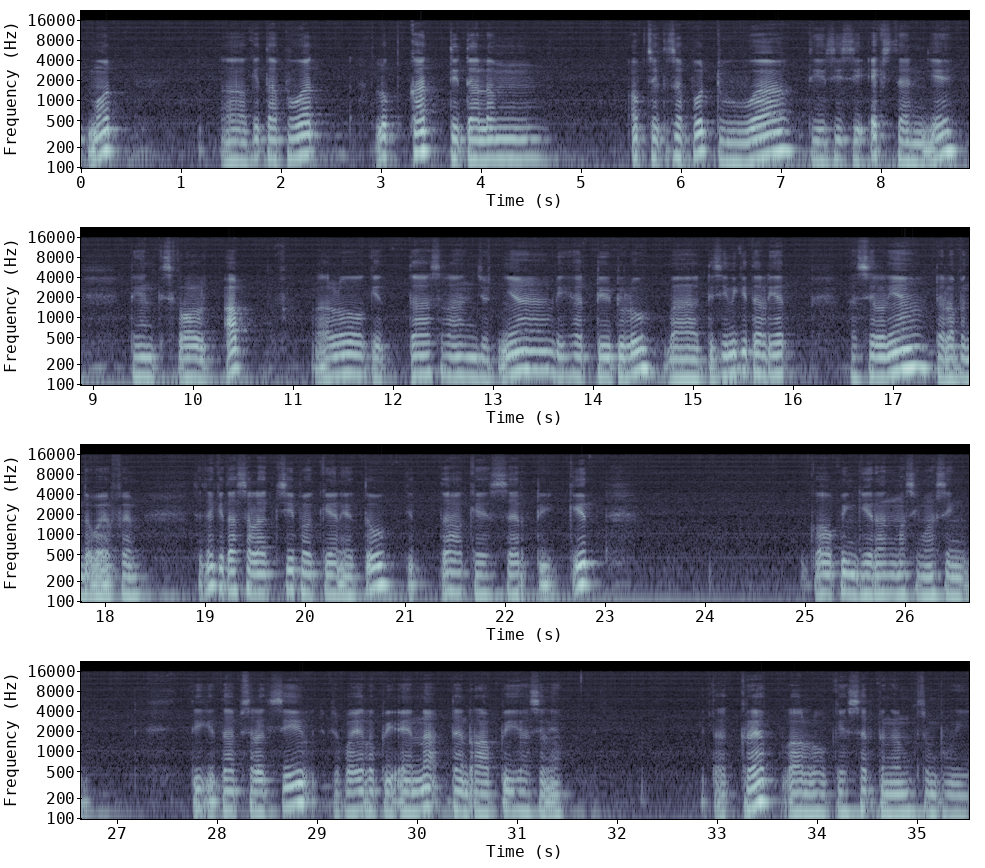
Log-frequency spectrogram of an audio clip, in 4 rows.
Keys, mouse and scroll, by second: 1.1 ctrl+r, 7.3 ctrl+r, 13.5 click, 14.2 middle click, 16.2 scroll up 2, 17.8 click, 18.5 click, 21.3 g, 28.3 click, 28.9 click, 30.8 g.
